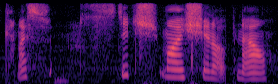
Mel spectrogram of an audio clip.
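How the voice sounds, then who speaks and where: A woman co-hosting a gaming video in casual chat, excitable and giggly and quick to yelp. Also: on the high side, dull audio.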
